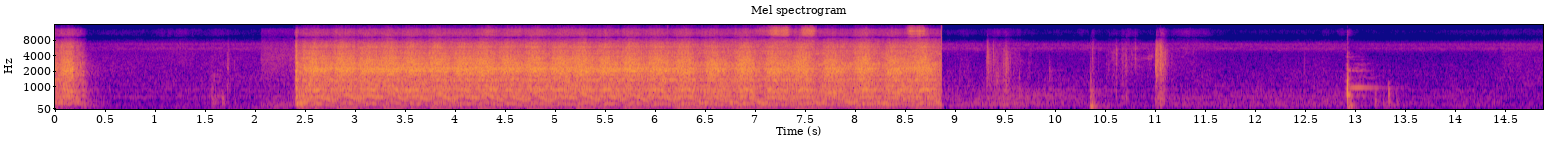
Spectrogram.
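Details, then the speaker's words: Narrow-front Farmall M tractor four-cylinder after head reassembly and carburetor rebuild, fuel turned on: even starter cranking at about two turns a second for six seconds that never catches; cranks but won't start because the spark plug wires are on in the wrong firing order. "see if the spark plugs are sparking. It's because I have all the spark plug wires on backwards."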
